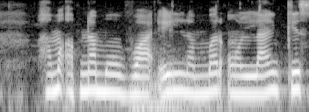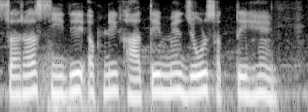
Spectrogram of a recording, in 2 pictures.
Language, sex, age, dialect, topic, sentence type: Hindi, female, 18-24, Kanauji Braj Bhasha, banking, question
